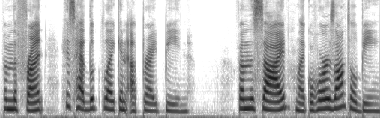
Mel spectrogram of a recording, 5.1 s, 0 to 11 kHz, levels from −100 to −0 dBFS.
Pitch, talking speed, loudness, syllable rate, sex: 235 Hz, 200 wpm, -18 LUFS, 5.4 syllables/s, female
